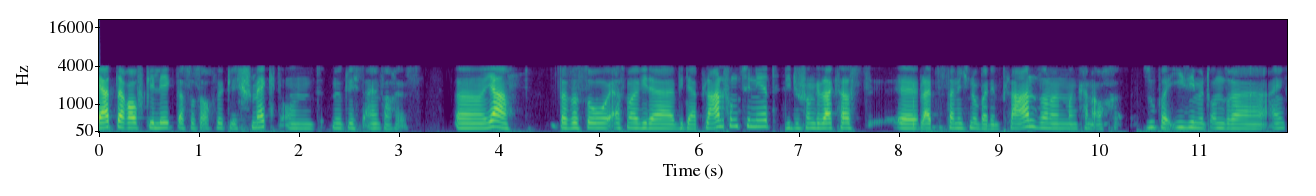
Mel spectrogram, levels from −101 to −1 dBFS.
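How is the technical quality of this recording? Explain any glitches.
Two brief dropouts from packet loss with pitch repetition mark this G.711 telephone-band speech, whose content stops near 4 kHz.

At 6.22–6.24 s and 8.14–8.18 s (after "schon gesagt hast äh", before "bleibt es dann nicht"), the receiver repeats the last pitch period to cover 20 ms and 40 ms of missing audio. Each gap is heard as a short, held buzz. On the waveform it appears as identical repeating cycles, and on the spectrogram as flat, unmoving harmonics.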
